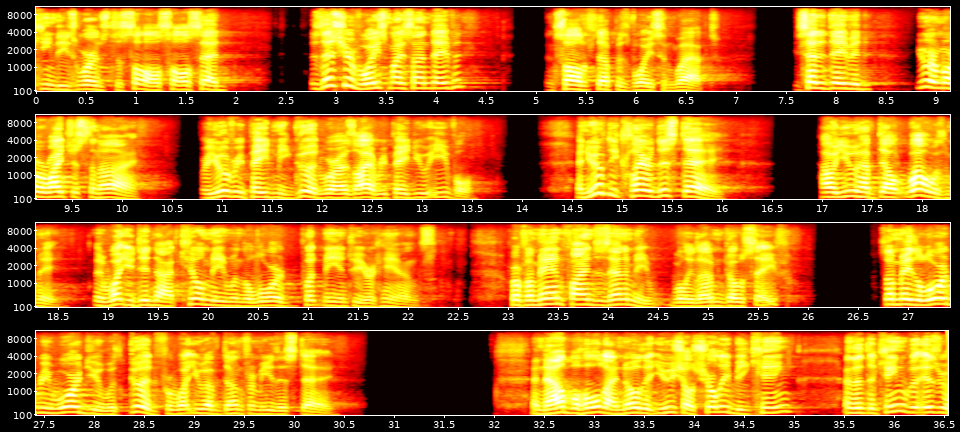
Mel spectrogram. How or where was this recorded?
large echoing room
